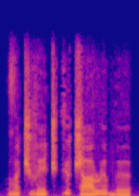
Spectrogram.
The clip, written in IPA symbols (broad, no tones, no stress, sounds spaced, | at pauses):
ð ɐ̃ t͡ʃ v e t͡ʃ kʲ o t͡ʃ a ɹ ɘ b ɘ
